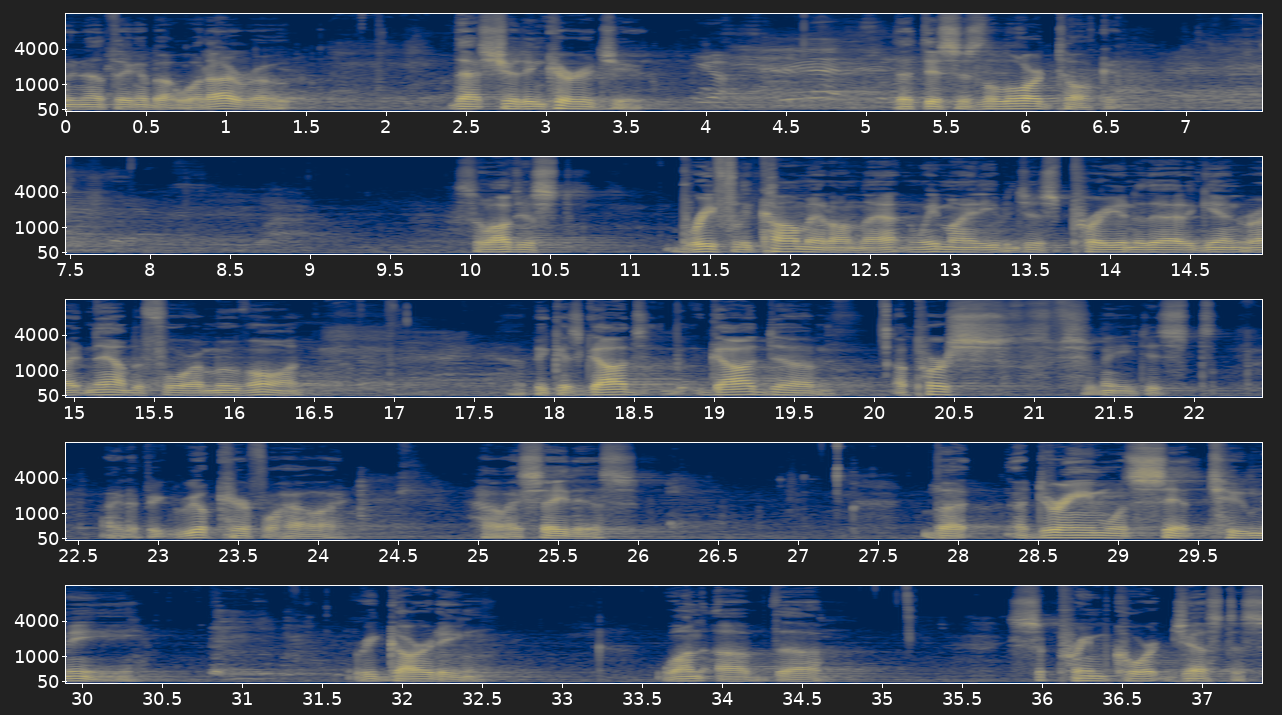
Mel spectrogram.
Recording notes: Recorded live at The Hub. The Oasis Church, Middletown Ohio.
